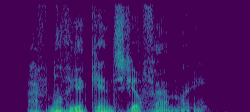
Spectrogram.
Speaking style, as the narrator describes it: Harry murmured

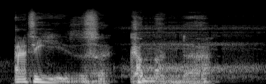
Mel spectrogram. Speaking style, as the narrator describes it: Vader rumbled out

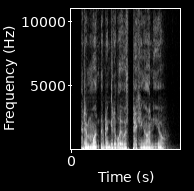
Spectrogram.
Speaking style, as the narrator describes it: Alexandra muttered

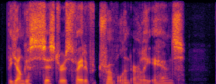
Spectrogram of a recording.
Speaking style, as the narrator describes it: Forbearance said, much more quietly

